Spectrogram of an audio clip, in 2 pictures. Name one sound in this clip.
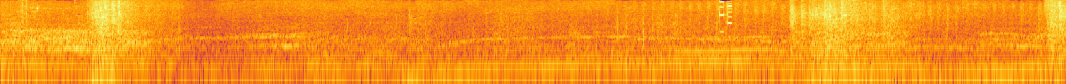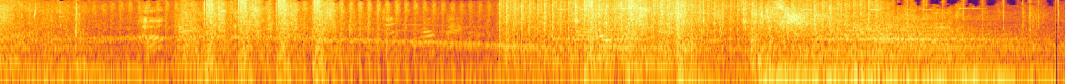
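Gunshots crack sharply several times.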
